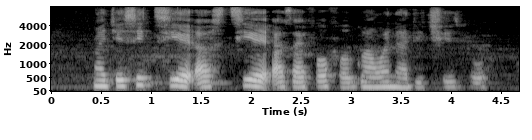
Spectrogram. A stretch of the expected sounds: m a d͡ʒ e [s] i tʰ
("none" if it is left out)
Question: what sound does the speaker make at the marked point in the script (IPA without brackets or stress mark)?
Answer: s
